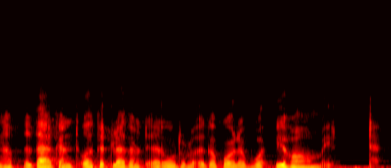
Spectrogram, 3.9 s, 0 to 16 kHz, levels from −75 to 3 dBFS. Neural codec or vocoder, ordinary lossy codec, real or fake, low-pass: codec, 24 kHz, 0.9 kbps, WavTokenizer, small release; none; fake; 10.8 kHz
